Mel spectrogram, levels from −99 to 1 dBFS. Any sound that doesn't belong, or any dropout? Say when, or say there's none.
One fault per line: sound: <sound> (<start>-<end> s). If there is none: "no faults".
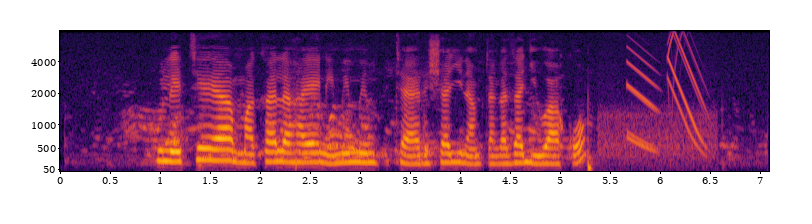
sound: chirp (5.7-6.5 s)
